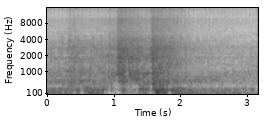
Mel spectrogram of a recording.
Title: NEED TO CHANGE SPARK PLUGS, CHECK ENGINE IS ON ...... CODE P0302 2ND CYLINDER MISFIRE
